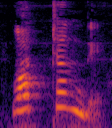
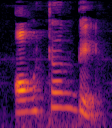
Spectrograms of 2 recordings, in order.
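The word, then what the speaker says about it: artonde: এখানে বলার সময় কিন্তু আমরা ওয়াট্টন্দে বলছি না, বলছি অটন্দে, অটন্দে।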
